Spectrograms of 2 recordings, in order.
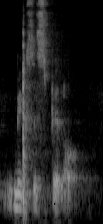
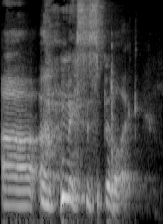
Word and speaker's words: Mxyzptlk: Mxyzptlk. I totally said that wrong. Mxyzptlk.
